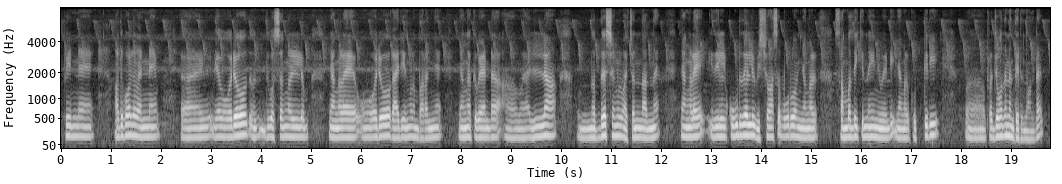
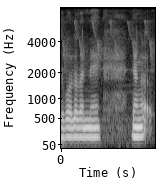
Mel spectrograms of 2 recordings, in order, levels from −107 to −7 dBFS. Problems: constant background noise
